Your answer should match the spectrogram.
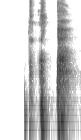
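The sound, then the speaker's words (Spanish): A person sneezes: a few short, catchy breaths build up, then one loud, explosive, hissy burst finishes it off, with no talking. “ahí voy a estornudar”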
